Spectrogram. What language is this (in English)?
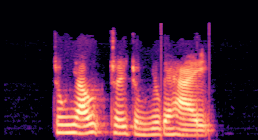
Cantonese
